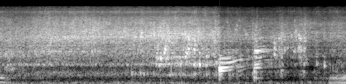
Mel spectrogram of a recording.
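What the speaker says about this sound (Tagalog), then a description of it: "Tapos maglagay na po tayo ng tubig." Water pours and splashes into a pot for a few seconds, a rushing liquid sound ending with a couple of sloshes.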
